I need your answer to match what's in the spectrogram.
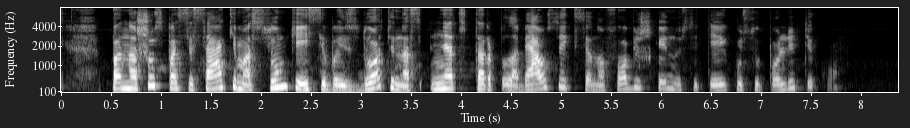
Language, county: Lithuanian, Kaunas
